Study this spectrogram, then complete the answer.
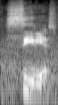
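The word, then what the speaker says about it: cereus: है सीरियस ठीक है इसको और भी बहुत तरीके से प्रोनाउंस करते हैं इम्यूनोलॉजी के माइक्रोबायोलॉजी के अलग-अलग साइंटिस्ट हैं अलग-अलग तरीके से प्रोनाउंस करते हैं बट we will pronounce pronounce it एज सीरियस okay so let's get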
